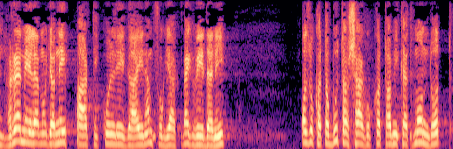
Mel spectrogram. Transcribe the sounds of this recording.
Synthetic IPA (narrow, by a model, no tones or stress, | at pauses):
rɛmeːlɛmho̞ɟɒneːpːaːrt̪iko̞lːeːɡaːjinɛɱfo̞ɡjaːkmɛɡʋeːd̪ɛni | ɒzo̞kɒt̪ɒbut̪ɒʃaːɡo̞kɒt̪ɒmikɛt̪mo̞nd̪o̞t̪ː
